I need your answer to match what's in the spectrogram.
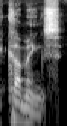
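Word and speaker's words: Cummins: the G is silent. – Cummings, yes.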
